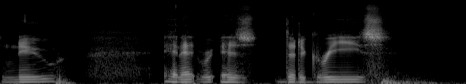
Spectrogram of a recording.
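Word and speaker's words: ν: letter looks like a V it's called new pronounced new and it is the degrees of freedom we'll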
